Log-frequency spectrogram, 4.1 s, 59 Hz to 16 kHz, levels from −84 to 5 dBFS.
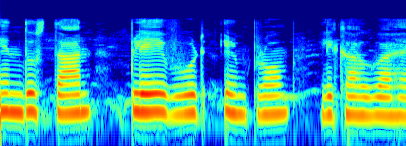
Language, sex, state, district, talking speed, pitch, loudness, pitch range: Hindi, female, Odisha, Sambalpur, 90 wpm, 210 Hz, -17 LUFS, 200-220 Hz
